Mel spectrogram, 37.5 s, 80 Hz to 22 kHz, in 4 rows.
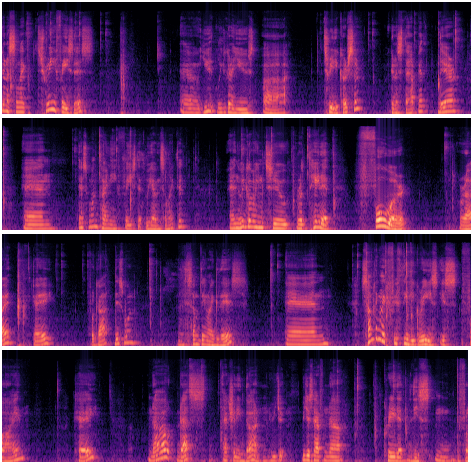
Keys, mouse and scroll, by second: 0.8 alt+click, 1.4 alt+shift+click, 1.9 alt+shift+click, 6.3-7.3 drag, 8.2 click, 9.1 shift+middle click, 9.4-10.7 scroll up 4, 10.7 click, 12.1-12.8 scroll down 10, 12.8-14.4 middle drag, 14.4-15.4 scroll up 5, 14.8 shift+middle click, 15.5-18.1 shift+middle drag, 18.1 r, 19.8-21.7 drag, 21.7 r, 25.7-28.7 drag, 30.4 scroll down 3, 31.2-33.0 middle drag, 33.0-33.7 scroll up 5, 33.7-34.7 scroll down 1, 34.7 click, 35.2-37.4 shift+middle drag.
